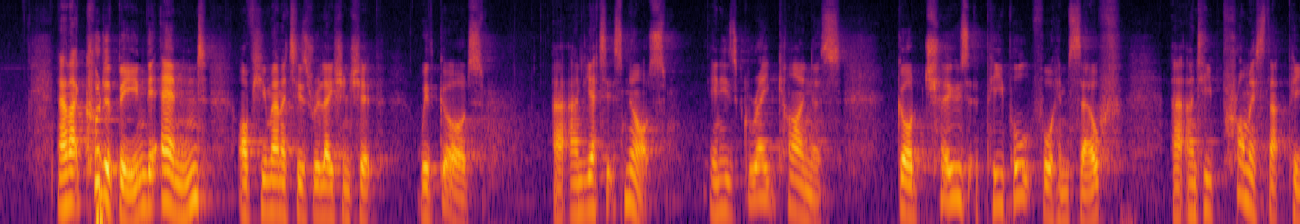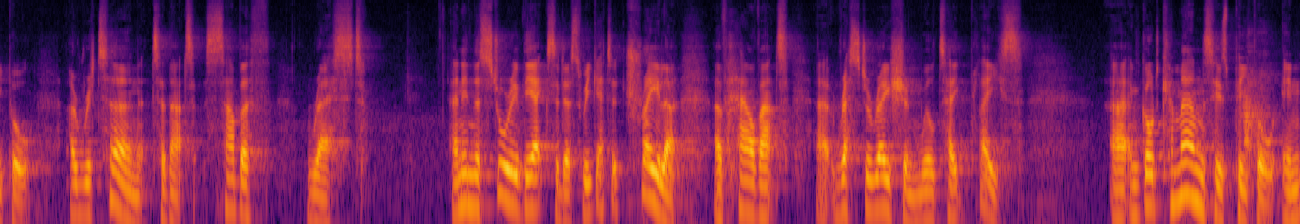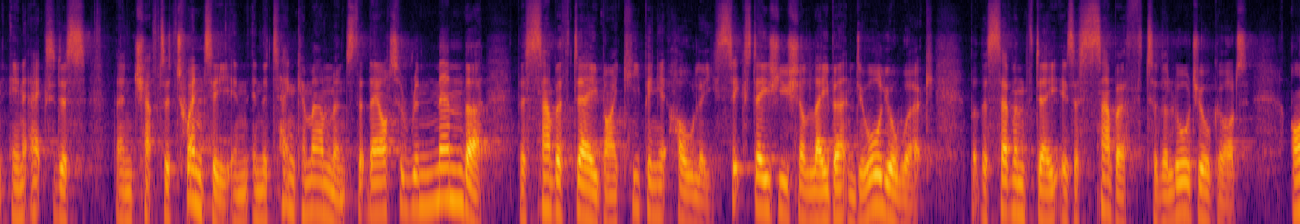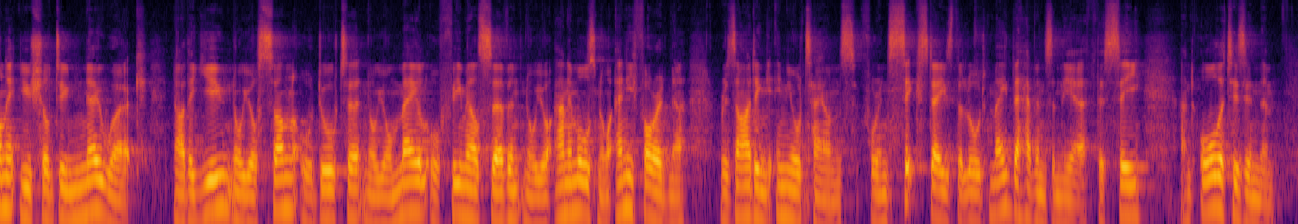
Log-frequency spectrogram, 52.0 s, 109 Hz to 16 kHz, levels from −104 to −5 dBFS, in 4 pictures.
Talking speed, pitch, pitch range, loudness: 185 wpm, 135 Hz, 115-155 Hz, -29 LUFS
